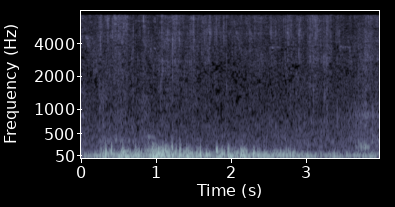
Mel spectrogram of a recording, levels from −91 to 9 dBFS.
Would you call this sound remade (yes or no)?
no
